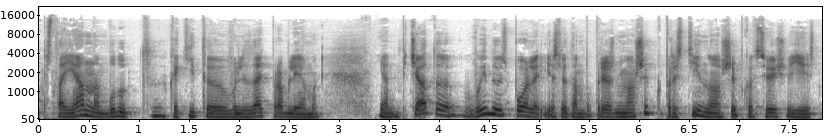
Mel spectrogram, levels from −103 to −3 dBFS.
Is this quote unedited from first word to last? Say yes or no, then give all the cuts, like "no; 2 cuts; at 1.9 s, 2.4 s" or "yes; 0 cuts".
no; 2 cuts; at 3.3 s, 6.2 s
